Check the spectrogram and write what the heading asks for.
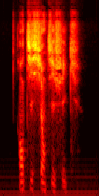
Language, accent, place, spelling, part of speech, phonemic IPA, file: French, France, Lyon, antiscientifique, adjective, /ɑ̃.ti.sjɑ̃.ti.fik/, LL-Q150 (fra)-antiscientifique.wav
- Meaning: antiscientific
